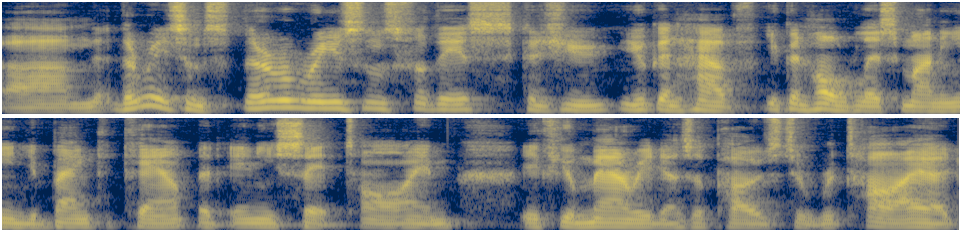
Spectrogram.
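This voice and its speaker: The man's intonation is lively. He talks with an Australian accent. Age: 70s. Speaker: retired health practitioner, expat. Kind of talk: interview conversation.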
